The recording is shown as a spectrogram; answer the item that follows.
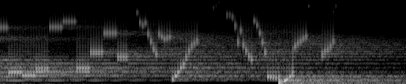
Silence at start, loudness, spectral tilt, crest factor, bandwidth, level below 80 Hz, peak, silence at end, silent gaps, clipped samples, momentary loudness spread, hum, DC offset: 0 s; -31 LUFS; -4.5 dB/octave; 22 dB; over 20 kHz; -42 dBFS; -8 dBFS; 0 s; none; under 0.1%; 11 LU; none; under 0.1%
